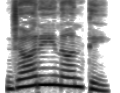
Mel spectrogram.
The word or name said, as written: ಜಾರಿಇನಾಂತಿ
